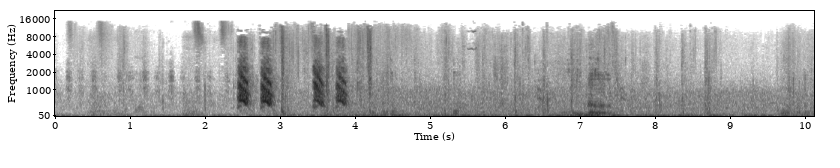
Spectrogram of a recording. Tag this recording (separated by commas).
Dog, Bow-wow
